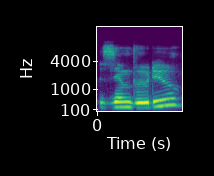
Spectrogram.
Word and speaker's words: XimVewDew: It's at Xim Voodoo, but it's spelled XIMVEWDEW, and that's pretty much it.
